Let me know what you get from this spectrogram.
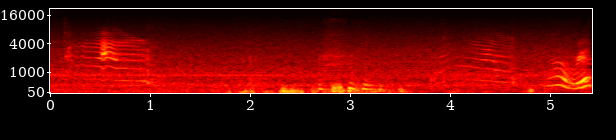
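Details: Talkative orange pet cat indoors, named Millie, meowing: two drawn-out harmonic meows, one near the start and a longer falling one toward the end, with a woman talking softly in between and a steady faint hum.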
